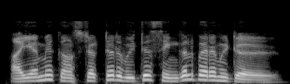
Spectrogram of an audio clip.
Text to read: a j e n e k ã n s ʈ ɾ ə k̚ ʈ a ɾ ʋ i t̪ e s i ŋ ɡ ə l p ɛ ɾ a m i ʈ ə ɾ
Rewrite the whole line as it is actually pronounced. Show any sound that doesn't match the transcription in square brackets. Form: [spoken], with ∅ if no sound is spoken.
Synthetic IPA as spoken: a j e [m] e k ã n s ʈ ɾ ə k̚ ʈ [ə] ɾ ʋ i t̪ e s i ŋ ɡ ə l p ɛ ɾ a m i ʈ ə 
